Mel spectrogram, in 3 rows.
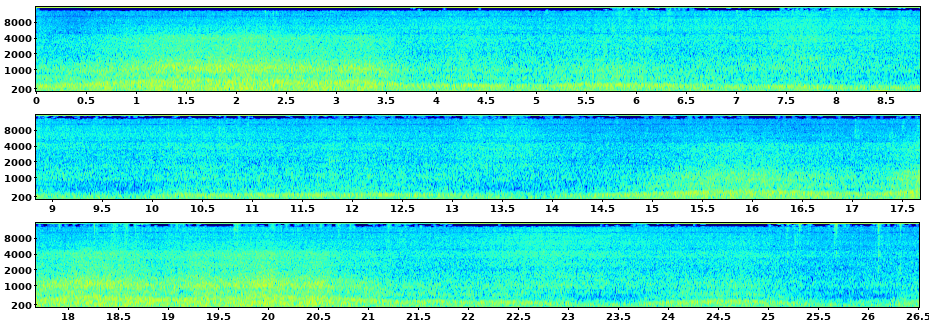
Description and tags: wind draft loop 1
An indoor recording of a strong wind/draft blowing through the window/door gaps, edited to loop seamlessly.
air, airflow, ambience, blow, current, door, draft, gap, gust, home, house, household, loop, nature, storm, strong, weather, wind, window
